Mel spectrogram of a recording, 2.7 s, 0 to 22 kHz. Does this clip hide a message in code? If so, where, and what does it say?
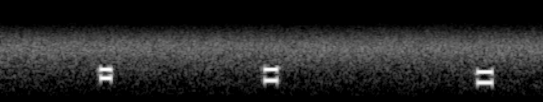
Yes: DTMF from 0.5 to 2.5 s, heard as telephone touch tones, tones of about 80 ms, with hum. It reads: 0 8 4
